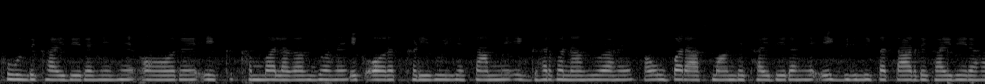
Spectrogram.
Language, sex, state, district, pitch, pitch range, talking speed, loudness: Hindi, female, Bihar, Madhepura, 215 Hz, 210-215 Hz, 225 wpm, -35 LUFS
